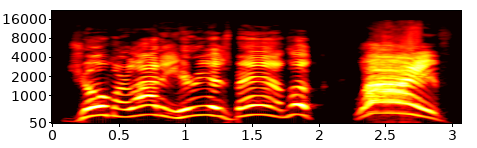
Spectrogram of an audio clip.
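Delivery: high, shouted big introduction; guest announcer. Real, not acted. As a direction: bring on the guest at full volume.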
